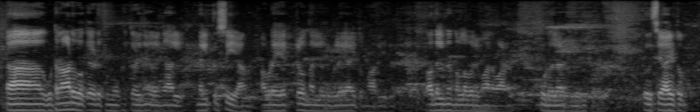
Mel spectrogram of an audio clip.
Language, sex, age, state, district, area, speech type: Malayalam, male, 45-60, Kerala, Alappuzha, urban, spontaneous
